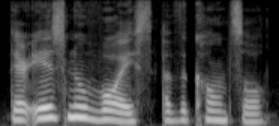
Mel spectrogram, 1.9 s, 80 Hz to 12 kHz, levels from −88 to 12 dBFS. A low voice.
No: high, 205 Hz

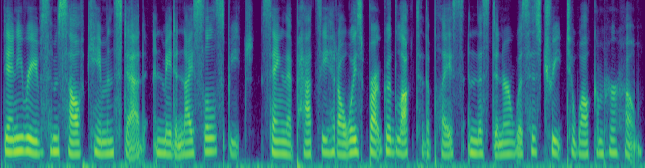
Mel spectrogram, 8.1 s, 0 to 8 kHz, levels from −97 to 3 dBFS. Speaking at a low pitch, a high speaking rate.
No: medium, 175 Hz; fast, 240 wpm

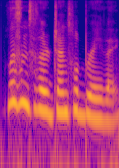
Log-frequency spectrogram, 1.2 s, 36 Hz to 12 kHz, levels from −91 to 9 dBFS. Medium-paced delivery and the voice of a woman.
No: fast, 250 wpm; female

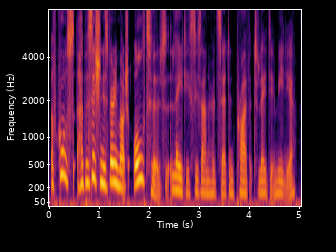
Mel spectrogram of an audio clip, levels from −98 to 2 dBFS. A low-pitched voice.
No: medium, 185 Hz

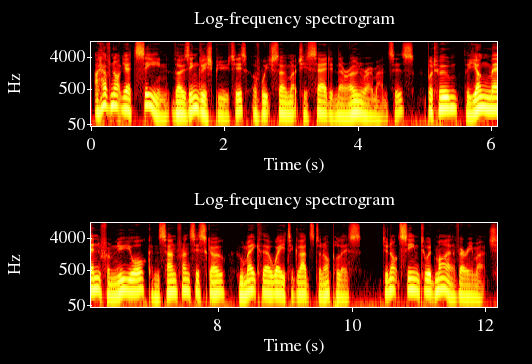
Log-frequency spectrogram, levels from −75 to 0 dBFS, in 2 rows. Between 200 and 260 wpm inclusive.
Yes: fast, 205 wpm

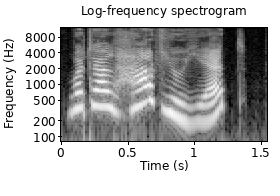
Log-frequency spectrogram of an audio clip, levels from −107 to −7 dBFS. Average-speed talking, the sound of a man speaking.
No: average, 195 wpm; female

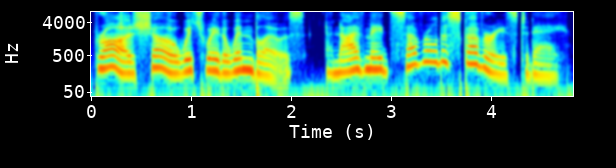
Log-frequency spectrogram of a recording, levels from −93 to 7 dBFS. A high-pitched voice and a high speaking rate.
No: high, 205 Hz; average, 160 wpm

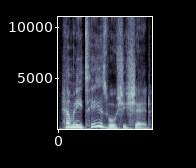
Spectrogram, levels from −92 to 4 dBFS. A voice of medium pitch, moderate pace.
No: medium, 145 Hz; fast, 255 wpm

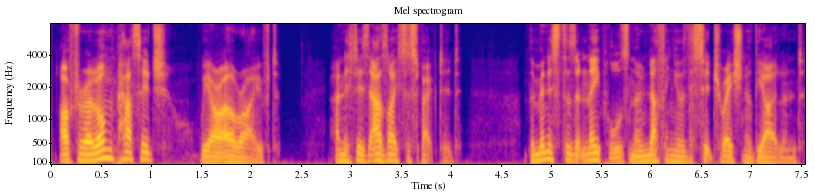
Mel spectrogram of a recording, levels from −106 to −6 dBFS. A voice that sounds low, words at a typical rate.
Yes: low, 120 Hz; average, 190 wpm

